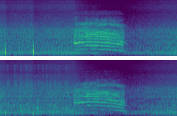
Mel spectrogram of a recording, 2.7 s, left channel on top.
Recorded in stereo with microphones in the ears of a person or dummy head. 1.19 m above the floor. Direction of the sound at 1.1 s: 40° left (ahead or behind).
